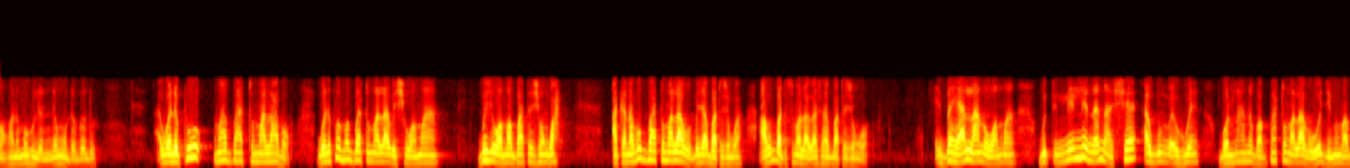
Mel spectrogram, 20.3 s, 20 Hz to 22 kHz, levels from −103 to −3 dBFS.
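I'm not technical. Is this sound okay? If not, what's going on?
Yes, nothing in this speech recording stood out as a problem when listening.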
